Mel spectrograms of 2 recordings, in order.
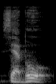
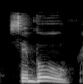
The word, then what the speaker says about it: Cebu: ista ganon Di ba Cebu Cebu yun yung kayo kasi mga foreigner eh Cebu Cebu pa kayo E CEU lang eh Oo e kasi matagal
